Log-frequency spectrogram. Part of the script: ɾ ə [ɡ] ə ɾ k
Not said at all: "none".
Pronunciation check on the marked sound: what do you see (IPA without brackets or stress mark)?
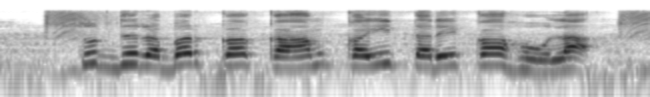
b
